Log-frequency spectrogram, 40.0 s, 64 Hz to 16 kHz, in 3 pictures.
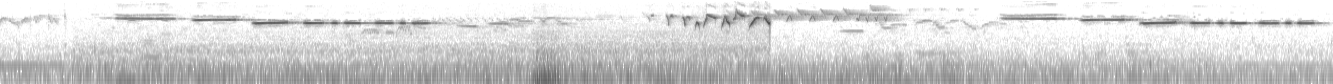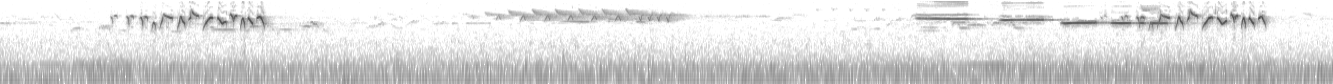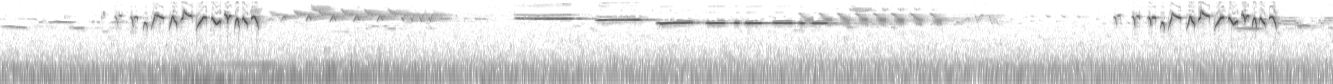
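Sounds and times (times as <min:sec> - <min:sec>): bird whistled song and trills: 0:00.0 - 0:39.9.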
